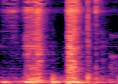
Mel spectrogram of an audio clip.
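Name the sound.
peeling the tough outer layer off lemongrass stalks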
